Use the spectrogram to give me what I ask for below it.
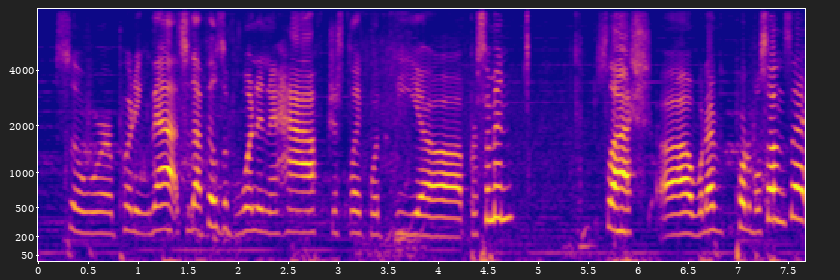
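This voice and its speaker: A woman with a high pitch and lively intonation at a moderate pace, big swings in loudness, music in the background. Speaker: gaming youtuber. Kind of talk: let's play commentary. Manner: halting, many fillers.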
